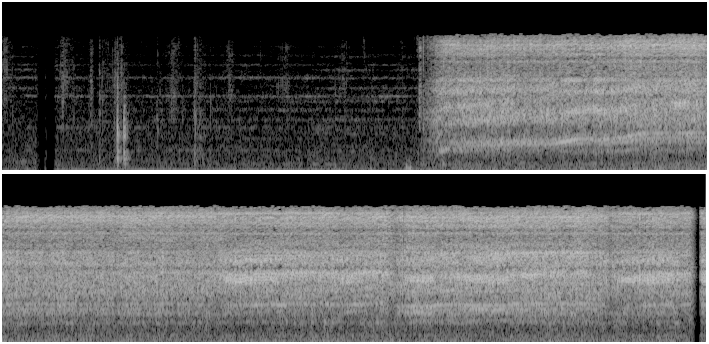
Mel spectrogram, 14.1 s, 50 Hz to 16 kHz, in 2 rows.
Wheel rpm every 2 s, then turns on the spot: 0, 0, 60, 210, 230, 230, 220.
none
